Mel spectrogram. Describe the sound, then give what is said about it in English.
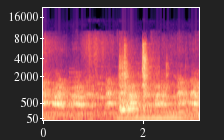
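A dog from the film The Plague Dogs barks and yelps in a few sharp bursts over a steady low background hum, with whimpery tones between the louder calls. “But in The Plague Dogs, two dogs escape from a lab and travel across the British countryside to find freedom.”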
